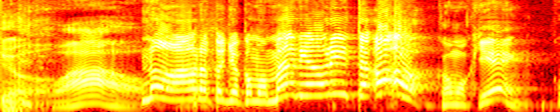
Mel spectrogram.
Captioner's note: speaking Foreign Language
